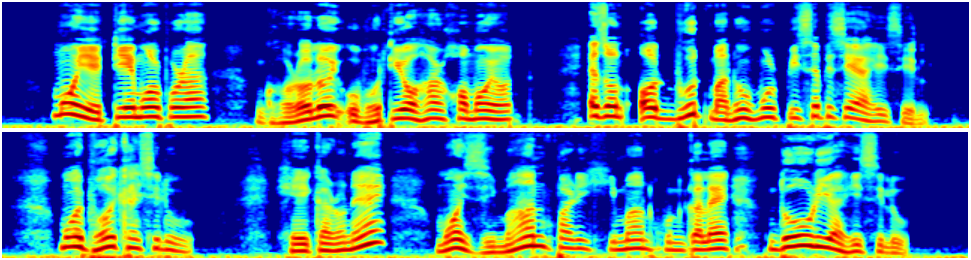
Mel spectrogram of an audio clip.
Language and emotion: Assamese, fearful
